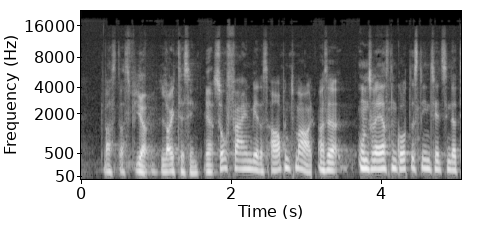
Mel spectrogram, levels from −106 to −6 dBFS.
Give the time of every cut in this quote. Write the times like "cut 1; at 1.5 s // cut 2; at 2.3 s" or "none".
cut 1; at 1.6 s // cut 2; at 3.1 s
